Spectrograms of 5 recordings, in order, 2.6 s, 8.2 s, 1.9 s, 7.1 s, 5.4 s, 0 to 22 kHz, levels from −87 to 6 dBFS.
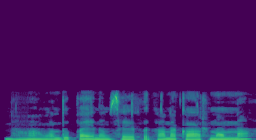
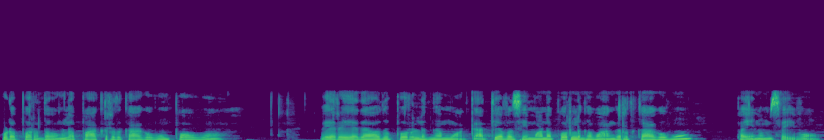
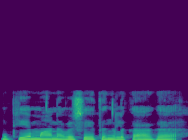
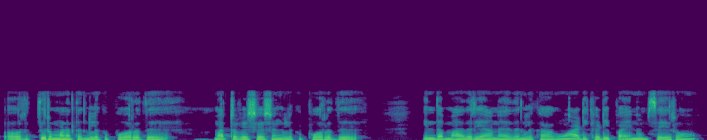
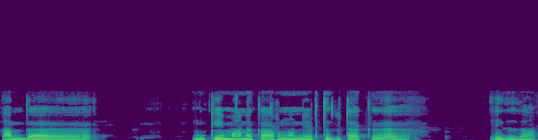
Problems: none marked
